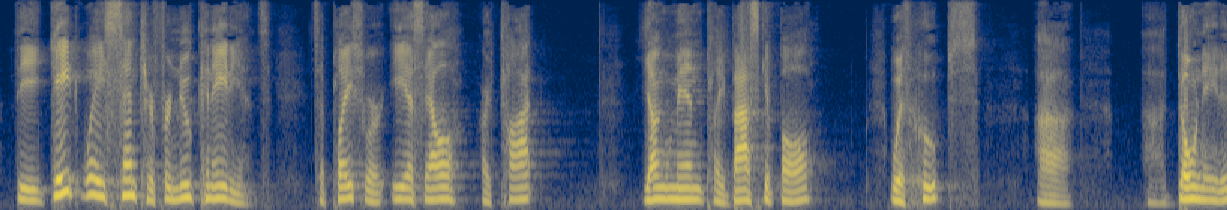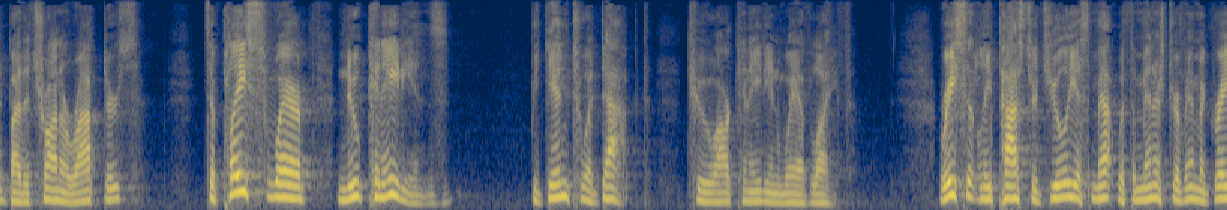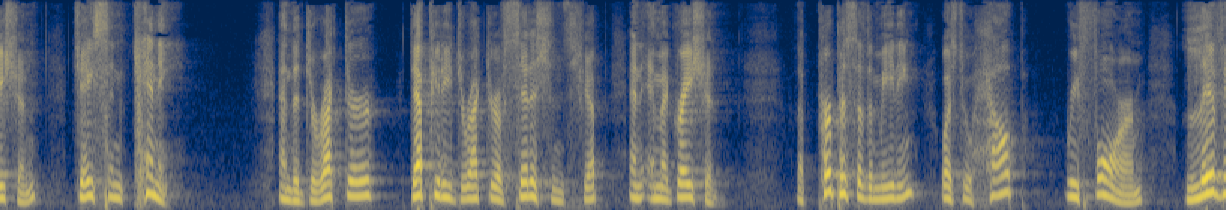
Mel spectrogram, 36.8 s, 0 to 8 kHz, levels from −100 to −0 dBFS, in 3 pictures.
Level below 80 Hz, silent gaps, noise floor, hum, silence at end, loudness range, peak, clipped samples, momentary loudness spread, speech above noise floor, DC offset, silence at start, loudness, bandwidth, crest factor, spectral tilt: -54 dBFS; none; -69 dBFS; none; 0 s; 5 LU; 0 dBFS; under 0.1%; 14 LU; 51 dB; under 0.1%; 0.2 s; -19 LUFS; 8 kHz; 20 dB; -6.5 dB/octave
